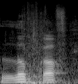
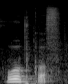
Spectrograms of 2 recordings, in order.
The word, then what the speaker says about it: Łupków: to be pronounced, because it's not Lupkow, technically in the game it says łupków Pass, so yeah, that's how you pronounce. It's łupków. Sadly, the update bringing us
